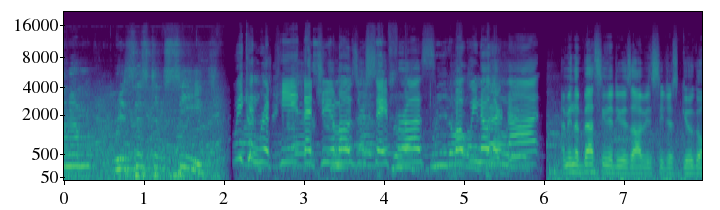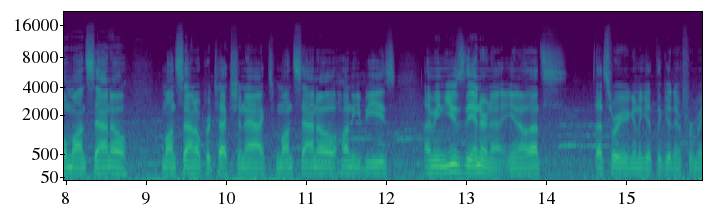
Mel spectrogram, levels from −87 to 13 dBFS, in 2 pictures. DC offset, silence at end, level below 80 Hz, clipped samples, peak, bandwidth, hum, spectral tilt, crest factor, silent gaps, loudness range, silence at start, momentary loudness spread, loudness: under 0.1%; 0 s; -42 dBFS; under 0.1%; -6 dBFS; 16 kHz; none; -4.5 dB/octave; 18 dB; none; 5 LU; 0 s; 11 LU; -25 LUFS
